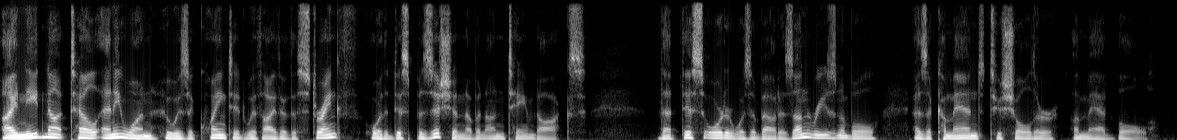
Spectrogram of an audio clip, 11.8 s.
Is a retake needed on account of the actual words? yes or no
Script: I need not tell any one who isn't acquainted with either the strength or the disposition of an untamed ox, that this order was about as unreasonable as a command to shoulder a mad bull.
yes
